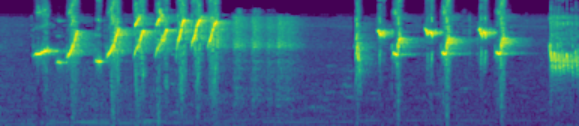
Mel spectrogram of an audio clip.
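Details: Rising whistled notes climb step by step in this male greater green leafbird master song for training young birds, followed after a pause by repeated downslurred whistles and a final hissing burst.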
